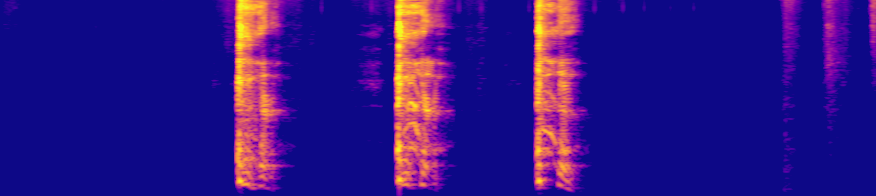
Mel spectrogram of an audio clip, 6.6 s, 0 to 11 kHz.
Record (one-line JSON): {"three_cough_length": "6.6 s", "three_cough_amplitude": 32767, "three_cough_signal_mean_std_ratio": 0.24, "survey_phase": "beta (2021-08-13 to 2022-03-07)", "age": "65+", "gender": "Male", "wearing_mask": "No", "symptom_cough_any": true, "symptom_runny_or_blocked_nose": true, "symptom_sore_throat": true, "smoker_status": "Ex-smoker", "respiratory_condition_asthma": false, "respiratory_condition_other": false, "recruitment_source": "Test and Trace", "submission_delay": "2 days", "covid_test_result": "Positive", "covid_test_method": "ePCR"}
